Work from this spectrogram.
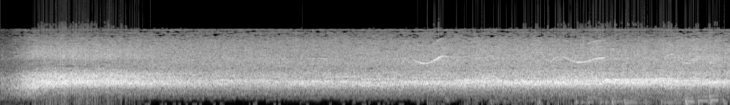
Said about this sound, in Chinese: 但是能听到一些反馈，那些欢呼声和那个反应速度，看来这个软件应该真的很好用。 对，这是罗永浩在这个锤子手机的发布会当场进行的这个测试和展示吧？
